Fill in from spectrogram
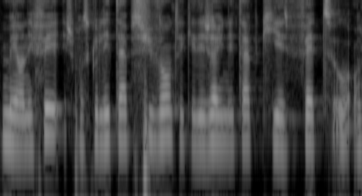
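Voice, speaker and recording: A woman talks at a very fast pace with monotone, flat intonation. Her medium-pitched voice has a dark, mellow tone. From France. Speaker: lobbying researcher. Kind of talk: parliamentary hearing testimony. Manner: hesitant.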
